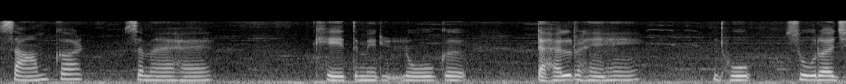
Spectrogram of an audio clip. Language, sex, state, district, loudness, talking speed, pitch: Hindi, female, Delhi, New Delhi, -19 LUFS, 90 wpm, 190 Hz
